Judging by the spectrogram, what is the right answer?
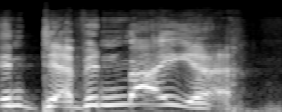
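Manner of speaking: high, slow mock Australian accent. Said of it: "I almost went Australian".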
